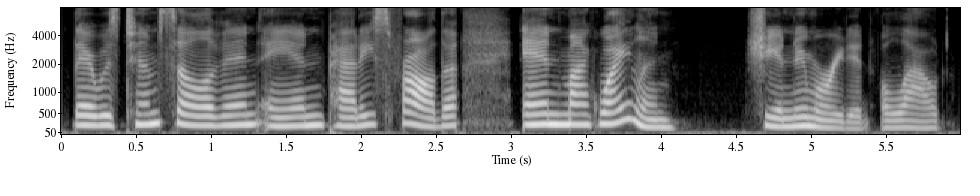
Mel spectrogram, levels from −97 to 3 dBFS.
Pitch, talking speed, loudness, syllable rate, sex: 215 Hz, 130 wpm, -16 LUFS, 4.9 syllables/s, female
